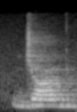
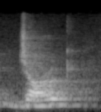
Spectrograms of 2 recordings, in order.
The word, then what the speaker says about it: Gjorg: examining the protagonist jorg barisha now barisha in his last name let me spell it b e r i s h a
